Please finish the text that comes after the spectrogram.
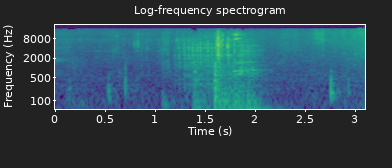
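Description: A door shuts with a solid, muffled thud after a few soft knocks and shuffles, followed by a brief fading rumble and another light tap.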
